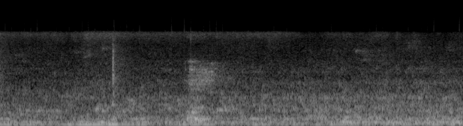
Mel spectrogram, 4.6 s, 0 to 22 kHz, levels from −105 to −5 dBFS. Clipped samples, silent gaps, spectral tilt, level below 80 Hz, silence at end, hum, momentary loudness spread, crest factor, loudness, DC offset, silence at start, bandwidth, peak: under 0.1%; none; -7 dB/octave; -54 dBFS; 0 s; none; 7 LU; 18 dB; -50 LUFS; under 0.1%; 0 s; 8.4 kHz; -32 dBFS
